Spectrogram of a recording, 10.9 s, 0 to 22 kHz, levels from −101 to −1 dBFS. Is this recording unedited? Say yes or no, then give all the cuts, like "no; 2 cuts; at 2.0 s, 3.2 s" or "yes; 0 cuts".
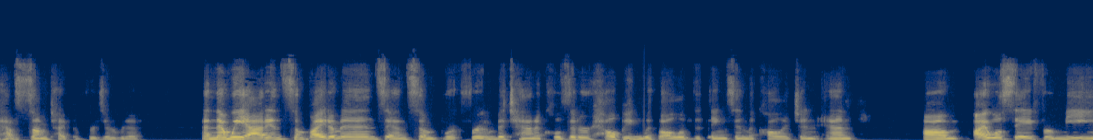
yes; 0 cuts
